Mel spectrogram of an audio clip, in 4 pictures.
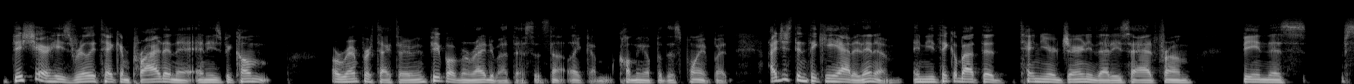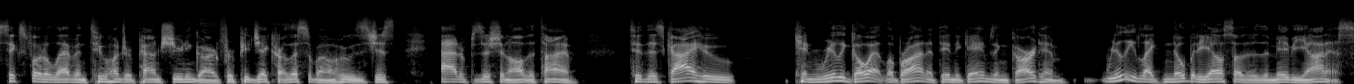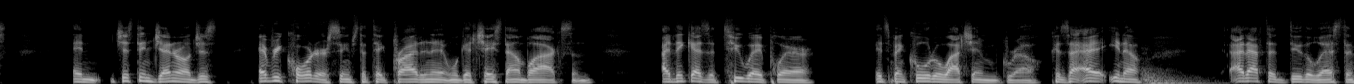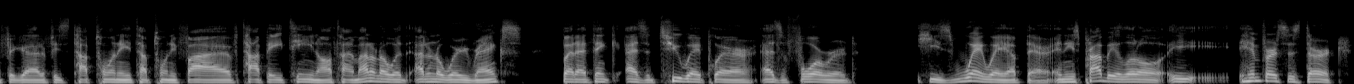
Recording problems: muffled; slightly; fading above 3 kHz
door banging; faint; at 38 s; peak 15 dB below the speech

